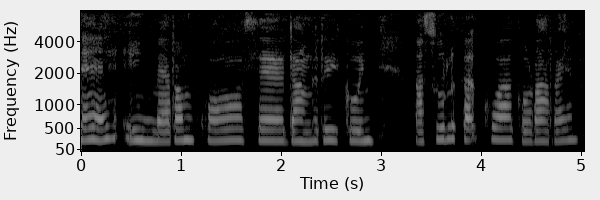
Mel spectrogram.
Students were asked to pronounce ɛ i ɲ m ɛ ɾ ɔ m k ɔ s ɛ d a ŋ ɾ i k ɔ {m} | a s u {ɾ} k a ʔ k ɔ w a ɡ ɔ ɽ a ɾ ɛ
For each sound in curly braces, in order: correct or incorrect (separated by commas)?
incorrect, incorrect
